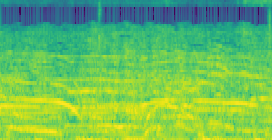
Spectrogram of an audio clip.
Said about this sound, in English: He gets booed off the stage.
